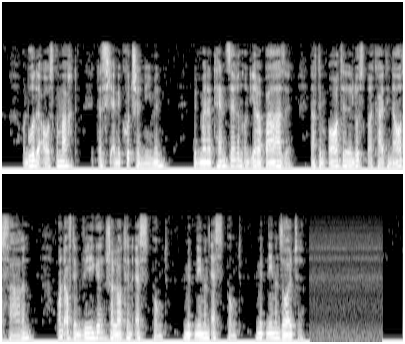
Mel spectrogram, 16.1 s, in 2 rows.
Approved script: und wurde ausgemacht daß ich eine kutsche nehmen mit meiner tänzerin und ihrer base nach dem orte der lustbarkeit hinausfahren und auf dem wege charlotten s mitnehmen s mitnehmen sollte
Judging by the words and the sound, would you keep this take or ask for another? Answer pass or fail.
pass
